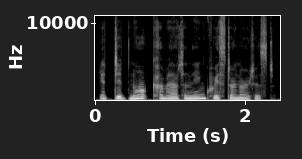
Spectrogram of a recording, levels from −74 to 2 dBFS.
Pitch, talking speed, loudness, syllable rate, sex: 215 Hz, 240 wpm, -16 LUFS, 5.6 syllables/s, female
